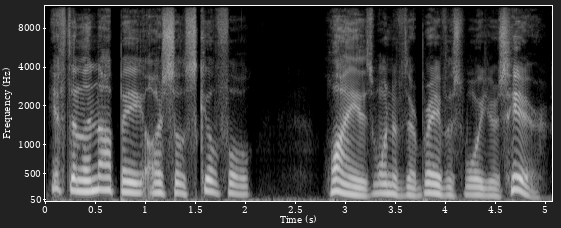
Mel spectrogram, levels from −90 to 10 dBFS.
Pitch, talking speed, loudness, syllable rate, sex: 150 Hz, 165 wpm, -17 LUFS, 5.4 syllables/s, male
